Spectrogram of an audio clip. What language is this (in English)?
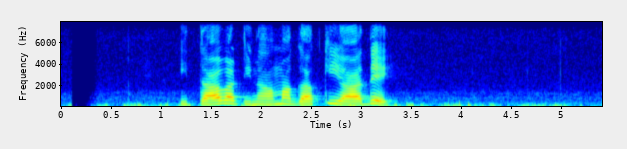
Sinhala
